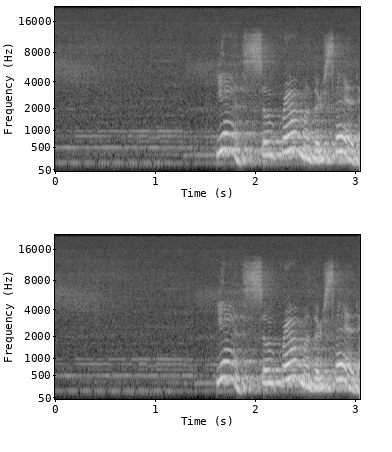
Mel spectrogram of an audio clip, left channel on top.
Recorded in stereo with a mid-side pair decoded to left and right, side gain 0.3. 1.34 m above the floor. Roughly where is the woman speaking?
Ahead.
